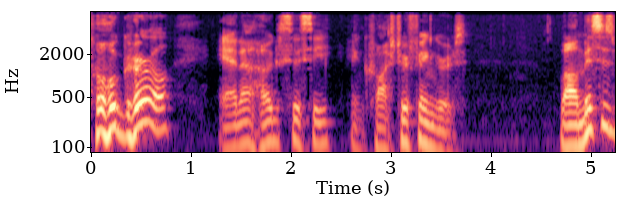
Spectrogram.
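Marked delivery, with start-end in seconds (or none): 0.1-0.8 high, loud happy whoop; excited cheer. Acted. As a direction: cheer with delight. Child cheers about the baby.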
